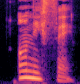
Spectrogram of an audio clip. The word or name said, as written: en effet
